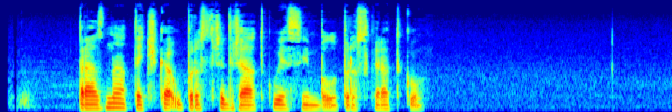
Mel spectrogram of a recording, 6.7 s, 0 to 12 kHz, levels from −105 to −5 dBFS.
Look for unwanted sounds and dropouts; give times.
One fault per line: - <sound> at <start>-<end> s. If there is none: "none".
none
